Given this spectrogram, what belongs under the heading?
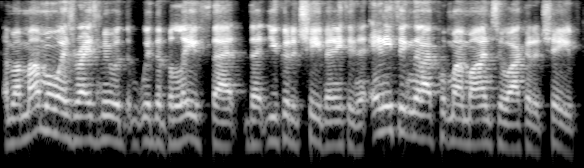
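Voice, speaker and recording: A man's voice: medium pitch, fast talker, fairly bright tone. A man with an Australian accent answering interview questions as a guest entrepreneur, in an earnest, emphatic, motivational way with repeated phrases.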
